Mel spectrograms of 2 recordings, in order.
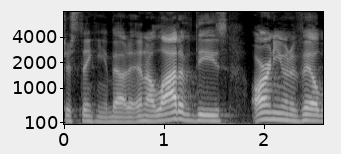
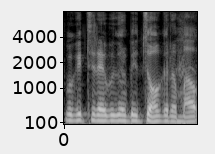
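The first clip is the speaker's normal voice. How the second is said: mocking put-on Queens accent; 4 dB louder than usual. Mocking how they sounded in an old video, imitating own old Queens accent. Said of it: "I sound so Queens in this video".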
